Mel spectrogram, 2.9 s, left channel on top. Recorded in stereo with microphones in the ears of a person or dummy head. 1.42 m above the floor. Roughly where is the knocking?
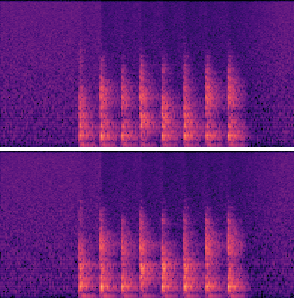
Right.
